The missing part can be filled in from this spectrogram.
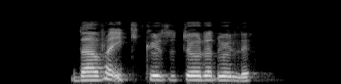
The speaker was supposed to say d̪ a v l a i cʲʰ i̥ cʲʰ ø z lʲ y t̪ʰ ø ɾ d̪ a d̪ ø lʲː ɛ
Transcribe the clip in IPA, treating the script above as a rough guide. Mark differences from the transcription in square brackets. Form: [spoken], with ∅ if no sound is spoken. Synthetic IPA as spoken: d̪ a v [ɾ] a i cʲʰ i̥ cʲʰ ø z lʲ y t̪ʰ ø ɾ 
